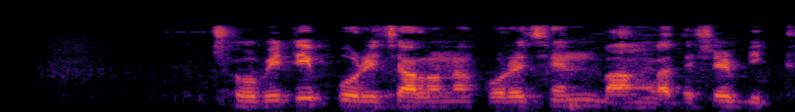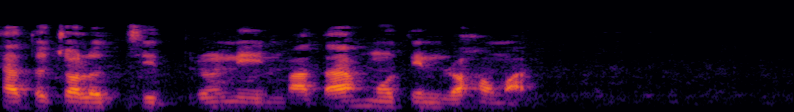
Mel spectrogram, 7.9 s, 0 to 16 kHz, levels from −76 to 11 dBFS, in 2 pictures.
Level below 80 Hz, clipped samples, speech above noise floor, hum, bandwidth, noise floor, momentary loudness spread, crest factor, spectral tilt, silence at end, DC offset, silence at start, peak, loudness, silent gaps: -72 dBFS; under 0.1%; 41 dB; none; 7.8 kHz; -63 dBFS; 9 LU; 22 dB; -0.5 dB/octave; 1.3 s; under 0.1%; 1.05 s; -2 dBFS; -22 LUFS; none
